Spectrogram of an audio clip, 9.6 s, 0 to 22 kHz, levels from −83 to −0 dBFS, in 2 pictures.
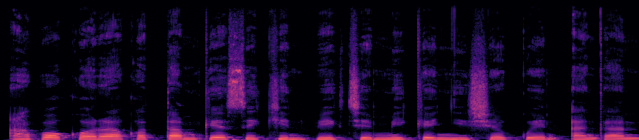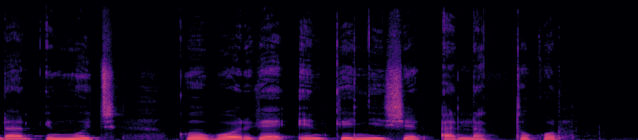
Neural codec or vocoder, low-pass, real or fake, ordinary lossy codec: none; none; real; none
